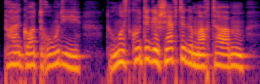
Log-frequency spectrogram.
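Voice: mid-range voice, normal speed, darkish tone, close to an everyday voice. A narrator voicing a poor, envious young man who grumbles sourly in an audiobook. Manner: grumbling, sour. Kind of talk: audiobook character voice.

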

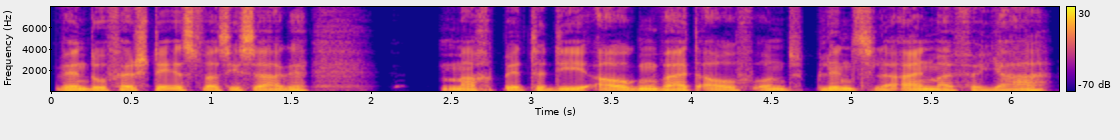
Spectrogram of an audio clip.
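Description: A gentle, patient caretaker, voiced by a male narrator, soothing and a little too talkative. His voice is low and gravelly. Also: steady tone, slow, no echo, studio quality. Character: gentle, chatty man caring for a patient.

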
